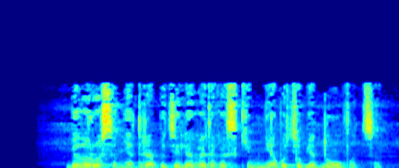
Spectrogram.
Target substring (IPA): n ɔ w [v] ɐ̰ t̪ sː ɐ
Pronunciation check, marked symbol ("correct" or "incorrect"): correct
